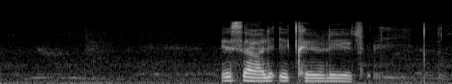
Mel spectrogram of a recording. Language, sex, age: Southern Sotho, male, 24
